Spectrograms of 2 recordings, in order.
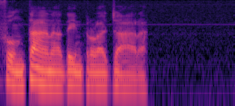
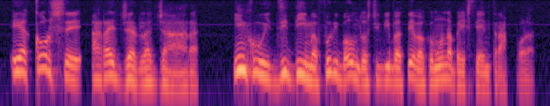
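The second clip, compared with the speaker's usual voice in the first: ordinary delivery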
